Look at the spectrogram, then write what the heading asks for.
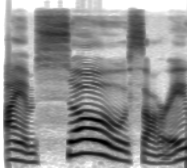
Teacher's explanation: with a long, dragged-out so, it can sound fake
